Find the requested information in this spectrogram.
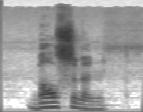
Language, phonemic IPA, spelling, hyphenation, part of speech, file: Dutch, /ˈbɑlsəmə(n)/, balsemen, bal‧se‧men, verb, Nl-balsemen.ogg
- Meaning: 1. to embalm, treat a corpse in order to prevent decomposition long-term 2. to treat with a balm 3. to soften, physically or emotionally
